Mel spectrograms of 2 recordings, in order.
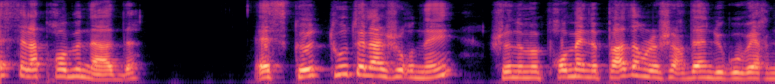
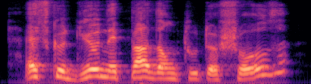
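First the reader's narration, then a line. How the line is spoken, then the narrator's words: Reproachful murmur. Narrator (French): murmura-t-il d'un ton de reproche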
